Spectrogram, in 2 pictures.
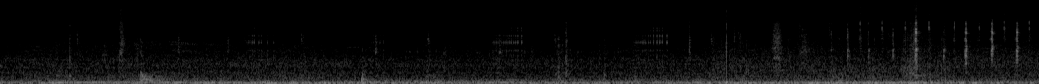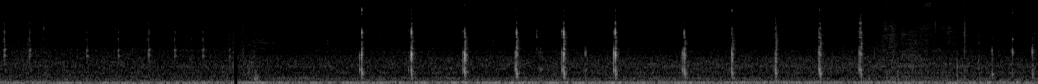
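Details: Vauxhall Astra idling with sharp metallic ticks, about two a second, from a noisy timing chain.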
